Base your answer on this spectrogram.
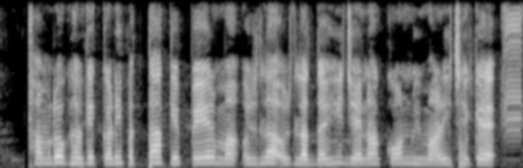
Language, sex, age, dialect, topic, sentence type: Maithili, female, 18-24, Angika, agriculture, question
